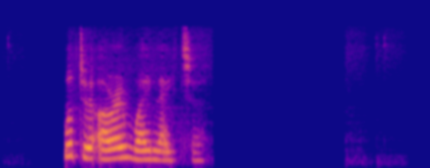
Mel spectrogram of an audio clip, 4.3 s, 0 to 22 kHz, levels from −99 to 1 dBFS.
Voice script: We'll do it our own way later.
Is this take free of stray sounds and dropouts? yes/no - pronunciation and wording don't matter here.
yes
